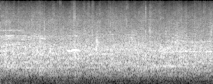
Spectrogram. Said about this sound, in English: That cheer is for Michael Rosen, making his way back onto the stage.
